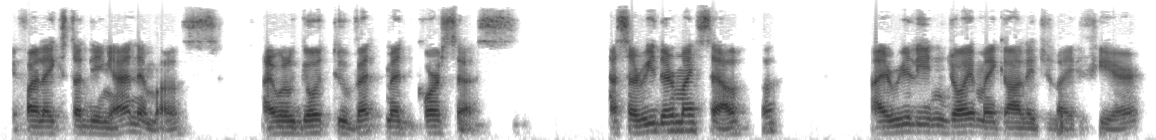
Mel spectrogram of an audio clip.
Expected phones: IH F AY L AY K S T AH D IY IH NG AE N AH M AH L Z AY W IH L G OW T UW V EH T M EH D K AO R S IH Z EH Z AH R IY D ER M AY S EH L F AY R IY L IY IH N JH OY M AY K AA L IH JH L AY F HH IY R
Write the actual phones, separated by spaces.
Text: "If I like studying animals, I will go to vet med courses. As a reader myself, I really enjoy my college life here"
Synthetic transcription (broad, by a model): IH F AY L AY K S T AH D IY IH NG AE N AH M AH L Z AY W IH L G OW T UW V EH T M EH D K AO R S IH S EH S AH R IY D ER M AY S EH L F AY R IY L IY IH N JH OY M AY K AA L IH JH L AY F HH IY R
